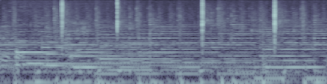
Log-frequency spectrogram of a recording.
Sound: branches snap

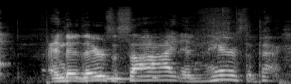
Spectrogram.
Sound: voiceover

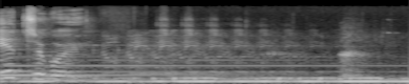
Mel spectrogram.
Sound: "Not made to woo" echoed in a female voice

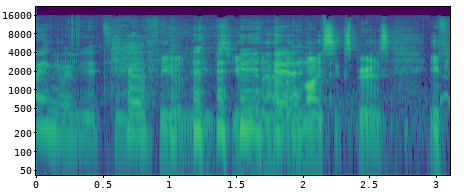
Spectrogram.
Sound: laughter

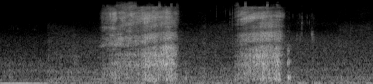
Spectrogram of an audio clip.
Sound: slurping noodles

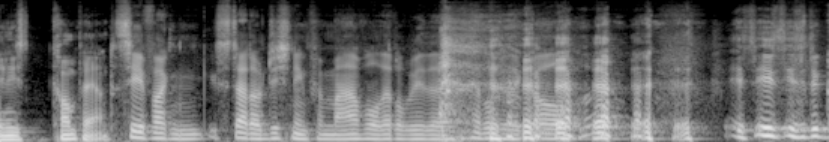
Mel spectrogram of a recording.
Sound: laughter

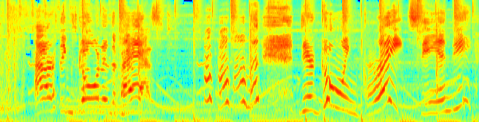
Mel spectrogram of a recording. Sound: giggling

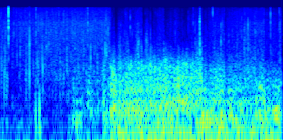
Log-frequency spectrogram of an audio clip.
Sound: thunder

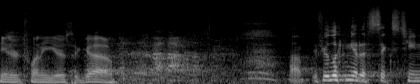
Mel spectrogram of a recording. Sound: audience laughs

